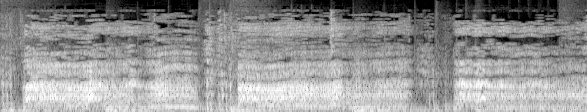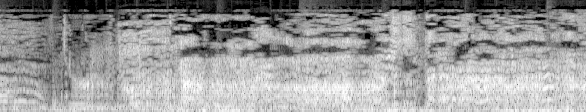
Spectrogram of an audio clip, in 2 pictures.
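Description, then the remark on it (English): The speaker's dog Snookums growls loudly, a rough, sustained snarl that carries on for several seconds with only a few brief breaks, no talking over it. “By the way, my dog Snookums is sitting right by my side and is very excited about listening to this show.”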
